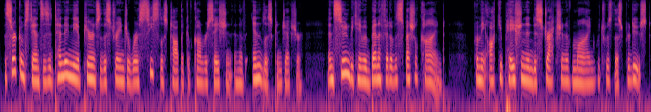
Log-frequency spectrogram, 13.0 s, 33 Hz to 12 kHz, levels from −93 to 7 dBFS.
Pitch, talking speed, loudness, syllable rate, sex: 175 Hz, 175 wpm, -22 LUFS, 6.0 syllables/s, female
